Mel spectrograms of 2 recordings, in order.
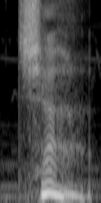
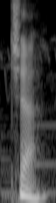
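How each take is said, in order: First: The consonant is said with a puff of breath. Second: The consonant is said without a puff of breath. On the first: "the breathy palatal plosive" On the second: "this is a palatal plosive"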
